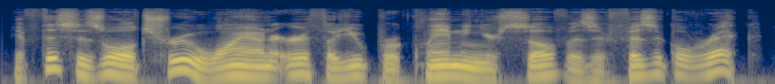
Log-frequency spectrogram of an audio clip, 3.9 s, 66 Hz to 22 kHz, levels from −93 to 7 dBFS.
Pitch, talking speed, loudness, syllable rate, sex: 110 Hz, 250 wpm, -18 LUFS, 5.9 syllables/s, male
